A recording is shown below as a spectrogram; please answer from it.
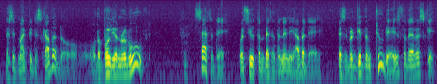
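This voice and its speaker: An actor in a British radio drama playing a coolly analytical gentleman detective with an English accent and a precise, assured manner. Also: on the low side, husky. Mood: precise, animated.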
